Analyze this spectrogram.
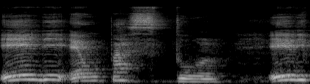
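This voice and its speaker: Amid audible room echo, a woman speaks at a medium pitch with very wide pitch swings. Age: 70s. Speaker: nun. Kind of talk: testimony.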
